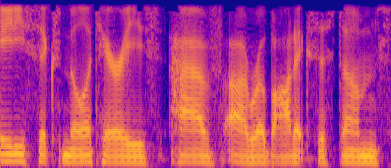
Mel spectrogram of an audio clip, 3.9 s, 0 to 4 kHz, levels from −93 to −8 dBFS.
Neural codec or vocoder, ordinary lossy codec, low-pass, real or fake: none; MP3, 32 kbps; 3.6 kHz; real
